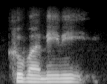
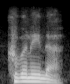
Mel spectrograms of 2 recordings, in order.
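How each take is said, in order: First: Kumanini ending in 'nee-nee'; mispronounced name. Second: Kumanina ending in 'nee-na'; corrected name. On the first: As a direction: stumble onto 'Kumanini', with a final 'nee' instead of 'na'. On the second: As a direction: say 'Kumanina' with a final 'na'. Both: Real, not acted. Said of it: "should be able to say that".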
